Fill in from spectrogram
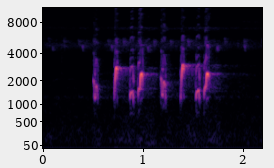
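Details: Red-whiskered bulbul giving its clear double-song phrase, a rapid run of about seven rich whistled notes alternating high and low, over soft steady insect ticking.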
